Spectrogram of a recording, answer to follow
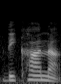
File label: "dikhaanaa", Hindi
